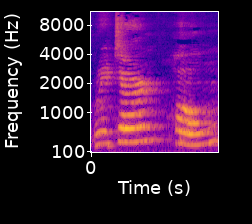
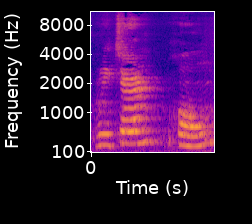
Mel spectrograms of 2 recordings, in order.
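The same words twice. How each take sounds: First: Drawn-out teacher model; slow model. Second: Slow it down once more, gently; slow model again. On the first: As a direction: say it slowly, stress return. (lento, marcando return) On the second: (lento y suave) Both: Shown as a demonstration. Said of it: "Vamos a poner return".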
